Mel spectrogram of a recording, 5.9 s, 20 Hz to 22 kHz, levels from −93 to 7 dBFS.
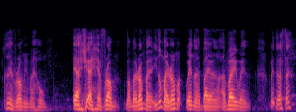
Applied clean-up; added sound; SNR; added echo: none; none; none; none.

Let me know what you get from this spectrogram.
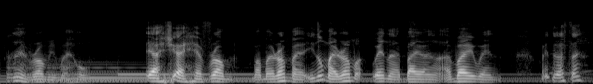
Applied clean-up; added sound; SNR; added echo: none; Piano; 13 dB; none.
